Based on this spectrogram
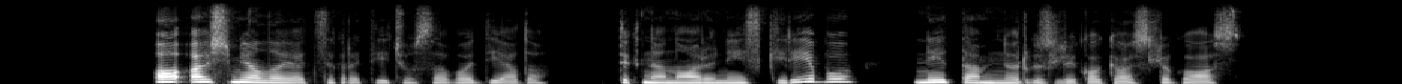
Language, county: Lithuanian, Vilnius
